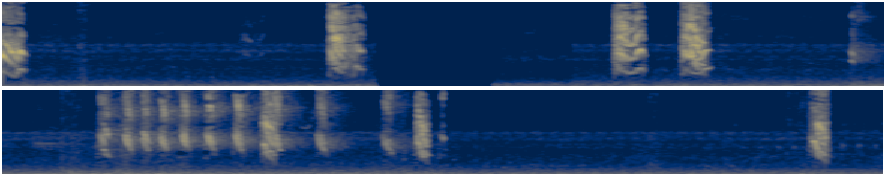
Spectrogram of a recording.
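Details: A female double-collared seedeater gives high, sharp chip calls meant to excite males for singing contests: scattered single chips, then a quick run of about eight notes, with a brief dead gap near the start.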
